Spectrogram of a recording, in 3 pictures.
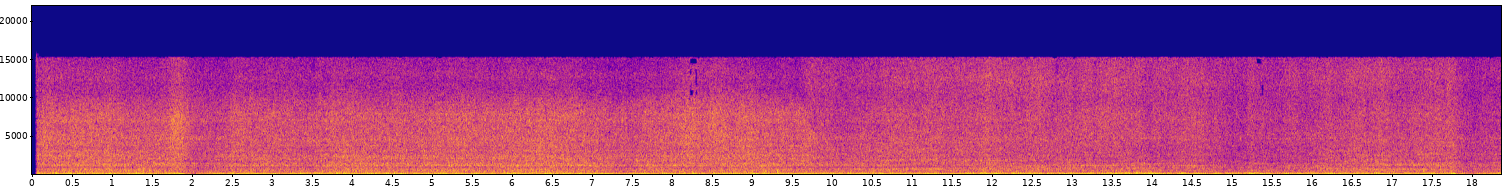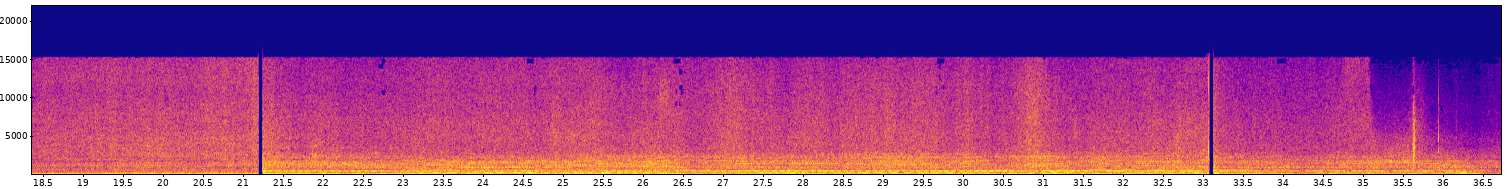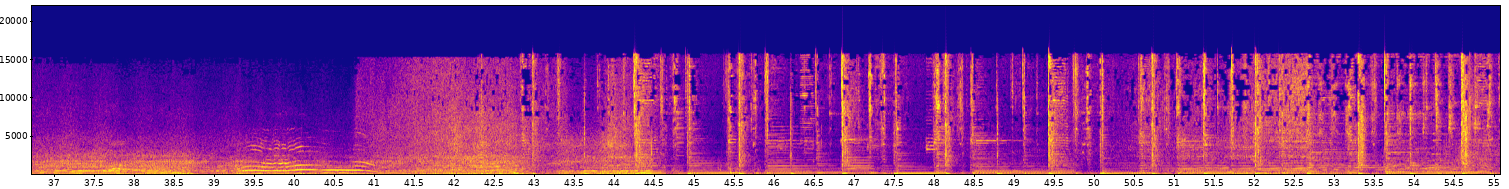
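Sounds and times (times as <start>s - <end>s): outboard motors running: 0.0s - 55.0s
steady engine hum: 0.0s - 55.0s
wind: 0.0s - 55.0s
rushing water: 0.1s - 39.4s, 40.8s - 47.5s.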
